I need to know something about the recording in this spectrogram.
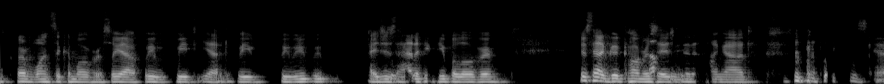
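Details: Adult man who self-reports that he stammers; stuttering.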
